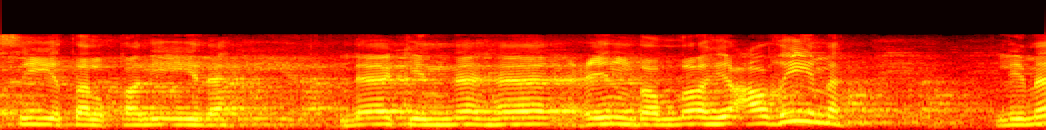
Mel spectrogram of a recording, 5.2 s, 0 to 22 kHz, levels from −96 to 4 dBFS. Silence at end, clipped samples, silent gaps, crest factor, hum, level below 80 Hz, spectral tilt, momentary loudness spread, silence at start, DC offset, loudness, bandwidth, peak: 0 s; under 0.1%; none; 14 dB; none; -60 dBFS; -5 dB/octave; 11 LU; 0 s; under 0.1%; -16 LUFS; 7.6 kHz; -2 dBFS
